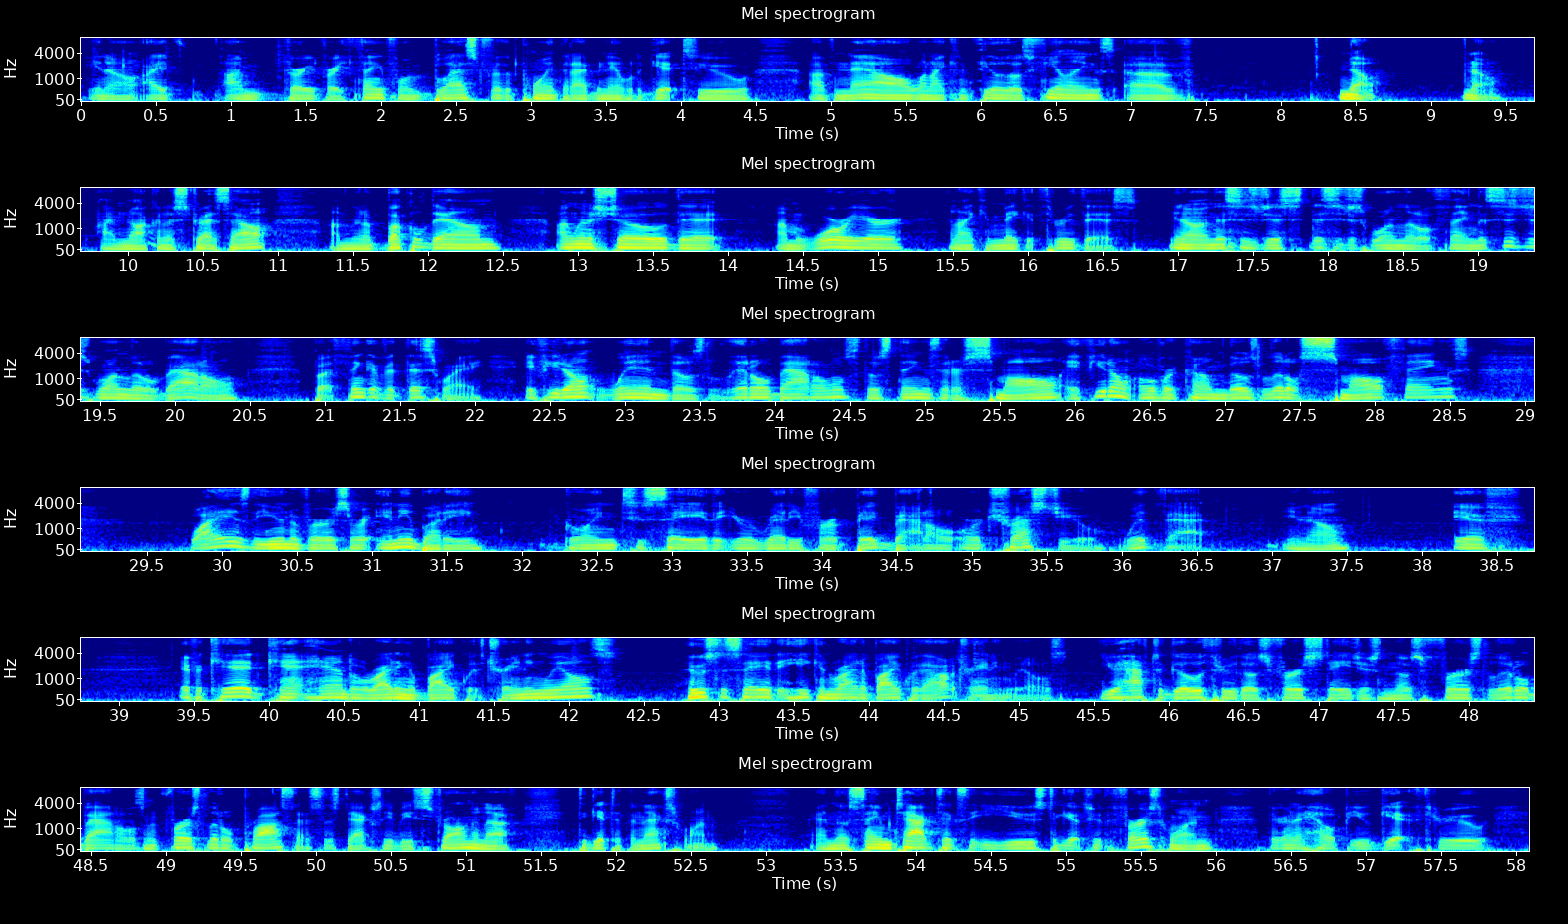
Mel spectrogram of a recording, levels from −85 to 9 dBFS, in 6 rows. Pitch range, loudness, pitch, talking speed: 90-110 Hz, -34 LUFS, 100 Hz, 200 wpm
